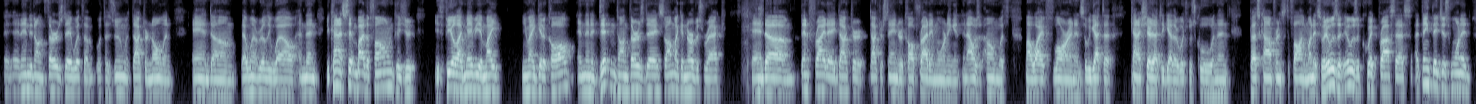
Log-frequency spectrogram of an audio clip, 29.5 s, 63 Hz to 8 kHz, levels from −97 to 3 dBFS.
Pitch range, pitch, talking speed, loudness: 105-125 Hz, 110 Hz, 215 wpm, -21 LUFS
